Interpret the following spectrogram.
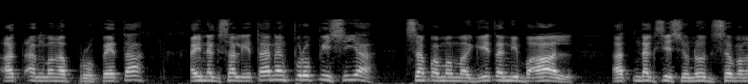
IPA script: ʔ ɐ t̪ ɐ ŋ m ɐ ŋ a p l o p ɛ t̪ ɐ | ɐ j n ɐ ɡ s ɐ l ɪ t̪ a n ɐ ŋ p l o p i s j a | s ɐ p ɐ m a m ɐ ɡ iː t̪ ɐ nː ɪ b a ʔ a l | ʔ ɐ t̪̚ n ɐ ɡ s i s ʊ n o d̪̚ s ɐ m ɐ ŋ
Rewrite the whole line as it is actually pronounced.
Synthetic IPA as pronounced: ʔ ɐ t̪ ɐ ŋ m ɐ ŋ a p ɾ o p ɛ t̪ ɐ | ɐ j n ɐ ɡ s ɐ l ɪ t̪ a n ɐ ŋ p ɾ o p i s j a | s ɐ p ɐ m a m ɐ ɡ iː t̪ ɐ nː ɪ b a ʔ a l | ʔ ɐ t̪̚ n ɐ ɡ s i s ʊ n o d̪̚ s ɐ m ɐ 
